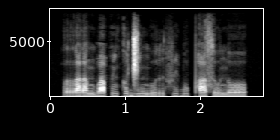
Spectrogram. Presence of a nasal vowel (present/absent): present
